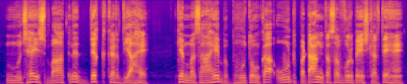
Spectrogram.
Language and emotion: Urdu, angry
